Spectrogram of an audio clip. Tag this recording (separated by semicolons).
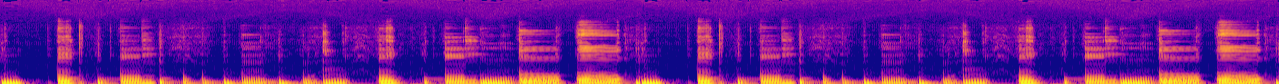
Compressor; Fretless; Funk-Bass; Loop-Bass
